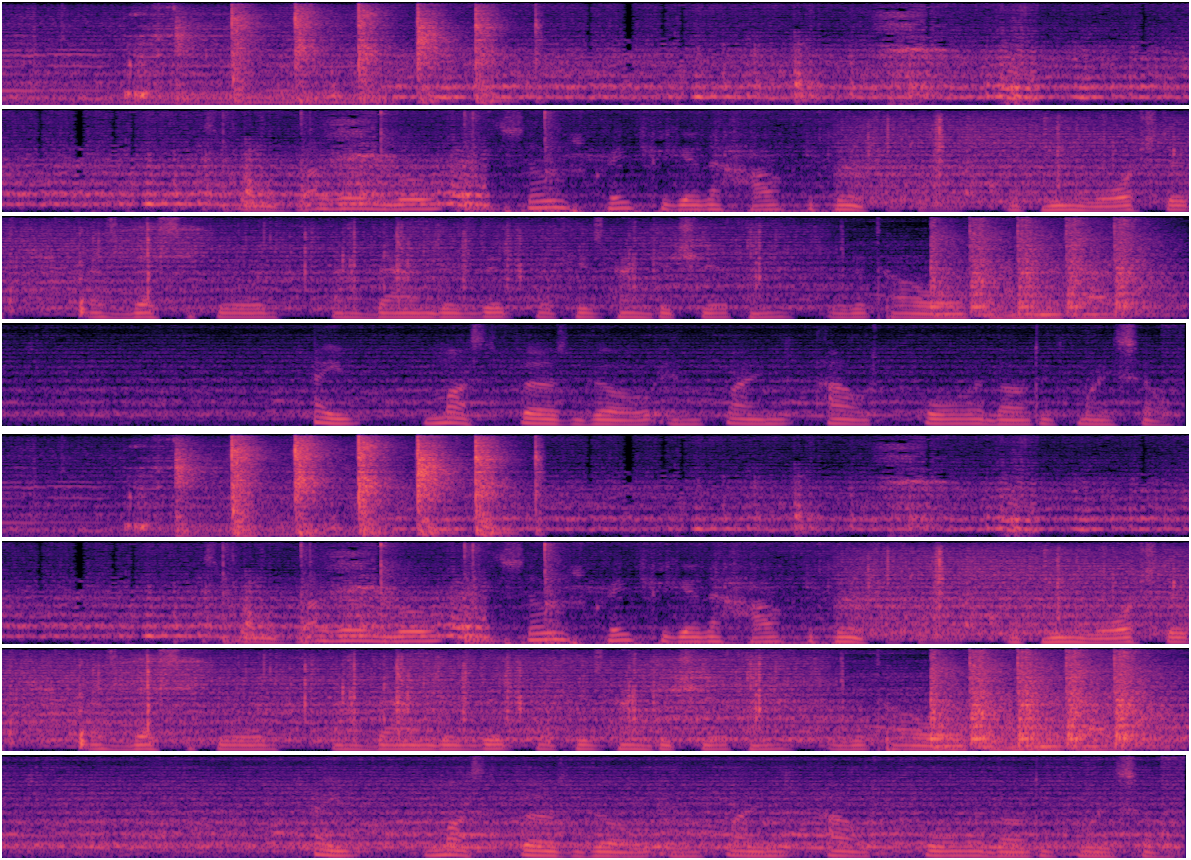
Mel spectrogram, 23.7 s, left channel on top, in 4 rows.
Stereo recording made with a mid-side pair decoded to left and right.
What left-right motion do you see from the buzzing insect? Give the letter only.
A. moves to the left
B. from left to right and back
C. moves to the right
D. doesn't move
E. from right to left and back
C.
